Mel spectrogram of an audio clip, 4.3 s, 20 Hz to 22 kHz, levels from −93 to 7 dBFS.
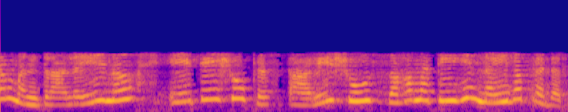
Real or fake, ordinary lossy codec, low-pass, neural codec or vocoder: fake; AAC, 16 kbps; 3.6 kHz; codec, 16 kHz, 8 kbps, FreqCodec, smaller model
